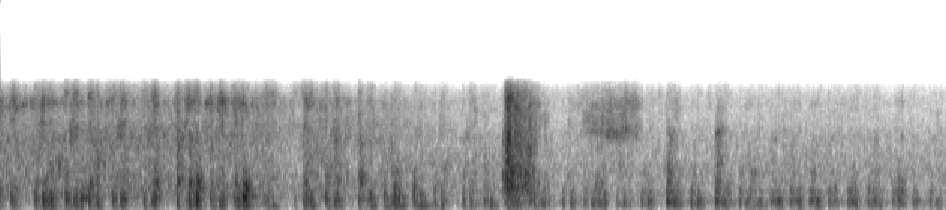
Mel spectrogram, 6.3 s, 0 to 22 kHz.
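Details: 1992 Jeep Cherokee, petrol six-cylinder, first cold start of the day at about 24-26°C: about three seconds of uneven cranking chugs before the engine catches with a burst and settles; hard starting, long cranking before it fires, cause unknown.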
